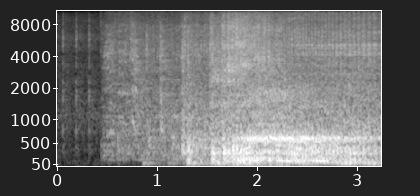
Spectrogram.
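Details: 1983 Kawasaki KLT250 three-wheeler, sat since last fall, started after carb cleaner sprayed into intake: a few cranking ticks, then the single catches and climbs to a steady, even run; fouled spark plug suspected as earlier issue; normal starting.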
